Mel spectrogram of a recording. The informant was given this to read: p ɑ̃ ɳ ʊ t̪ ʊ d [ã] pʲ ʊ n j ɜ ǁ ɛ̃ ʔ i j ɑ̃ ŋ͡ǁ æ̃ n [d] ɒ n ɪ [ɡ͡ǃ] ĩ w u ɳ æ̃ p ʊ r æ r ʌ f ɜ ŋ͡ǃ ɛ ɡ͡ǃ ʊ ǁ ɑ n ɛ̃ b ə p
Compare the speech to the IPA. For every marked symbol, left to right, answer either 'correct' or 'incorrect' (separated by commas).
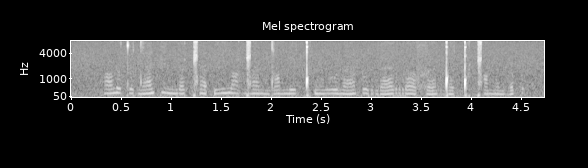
incorrect, correct, incorrect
